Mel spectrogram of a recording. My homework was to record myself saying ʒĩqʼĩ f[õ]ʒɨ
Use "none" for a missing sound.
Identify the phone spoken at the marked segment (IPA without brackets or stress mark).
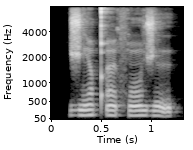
õ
